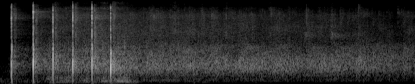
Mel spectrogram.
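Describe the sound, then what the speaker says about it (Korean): Church congregation at a Sunday service giving a short burst of about six sharp, reverberant claps in quick succession, then a fading echo and quiet room tone. "박수 한번 치죠."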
